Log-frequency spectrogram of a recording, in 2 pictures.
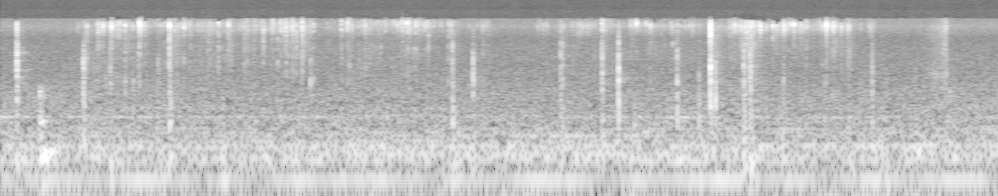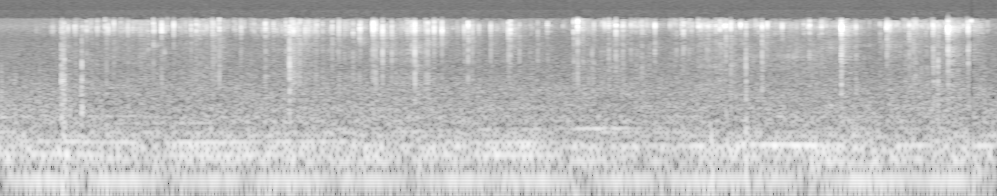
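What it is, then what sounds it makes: Plastic rhinestone sticker sheet. A postcard-sized plastic rhinestone sticker sheet, with red and clear faceted acrylic gems on a white backing, is scratched and brushed with a black mascara spoolie held by long green nails. Soft, steady crackly patter and bright ticking scratches sit over a quiet low hum throughout.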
